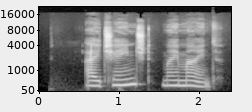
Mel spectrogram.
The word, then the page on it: I changed my mind: slow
